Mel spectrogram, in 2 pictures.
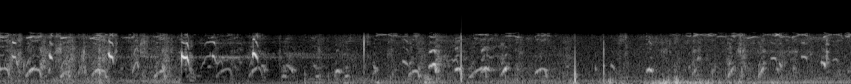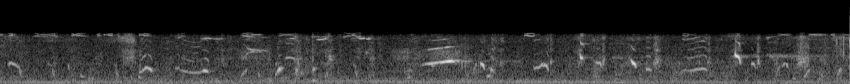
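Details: Labrador Retrievers in the background barking and whining, wanting to join a Curly Coated Retriever in the water; many short high whimpers and yelps, some rising, scattered with sharper barks and splashing-like noise throughout.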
